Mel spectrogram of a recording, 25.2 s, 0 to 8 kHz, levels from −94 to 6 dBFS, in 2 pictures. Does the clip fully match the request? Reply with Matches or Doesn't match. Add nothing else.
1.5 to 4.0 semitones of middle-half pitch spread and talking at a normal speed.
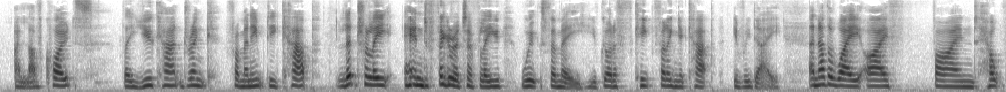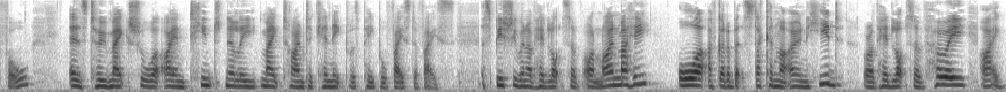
Matches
